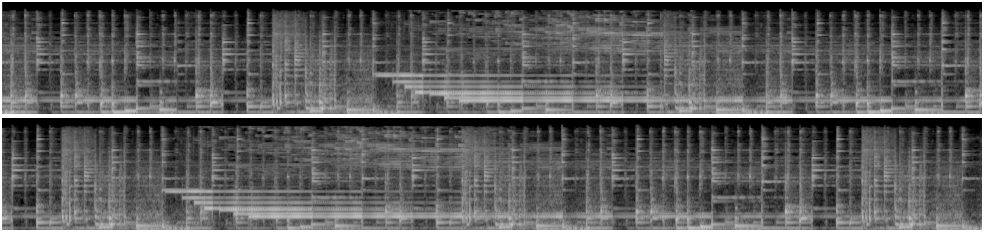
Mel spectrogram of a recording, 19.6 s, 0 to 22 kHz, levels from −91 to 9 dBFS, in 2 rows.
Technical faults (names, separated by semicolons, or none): gain pumping; CD skip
